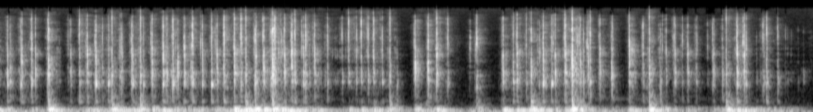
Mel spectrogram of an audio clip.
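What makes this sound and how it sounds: Fingertips type fast and continuously on a white compact Ducky Miya Pro mechanical keyboard with plastic keycaps. Dense, bright key clacks layer over a low thocky body, with only brief pauses in the steady stream.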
